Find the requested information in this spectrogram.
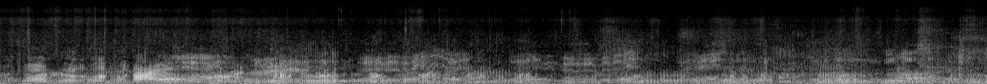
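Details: Wild male lion approaching a female to mate: continuous deep, rough low-pitched growling and roaring, rising and falling in pulses with a louder burst near the start, steady throughout.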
